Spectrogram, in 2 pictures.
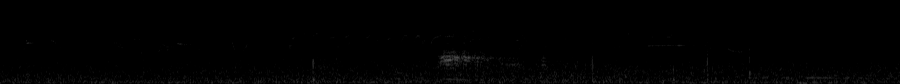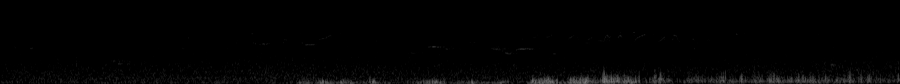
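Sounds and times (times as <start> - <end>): soft steady hiss: 0.0 - 14.4
bird calls: 4.0 - 7.5.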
